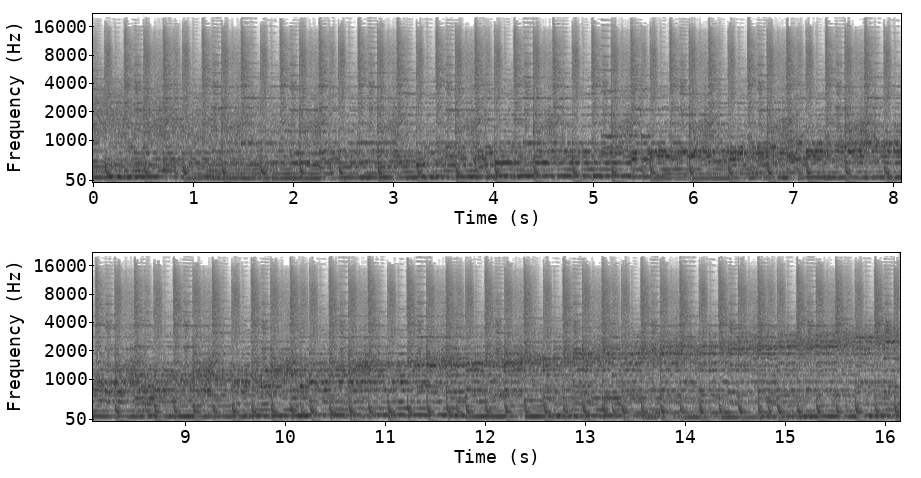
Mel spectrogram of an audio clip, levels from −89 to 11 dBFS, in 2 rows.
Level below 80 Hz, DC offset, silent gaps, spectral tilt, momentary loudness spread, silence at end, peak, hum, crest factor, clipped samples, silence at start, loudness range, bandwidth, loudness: -40 dBFS; under 0.1%; none; -3.5 dB/octave; 3 LU; 0 s; 0 dBFS; none; 12 dB; under 0.1%; 0 s; 2 LU; over 20 kHz; -12 LUFS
